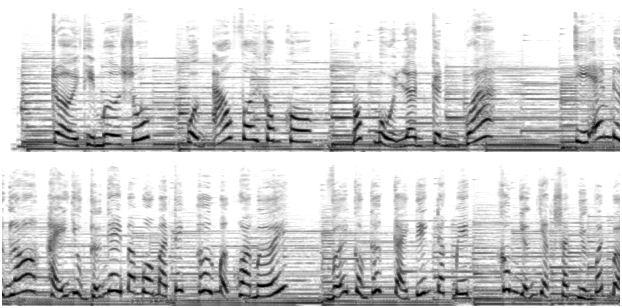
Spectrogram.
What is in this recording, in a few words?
South Female, Vietnamese; Bambo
